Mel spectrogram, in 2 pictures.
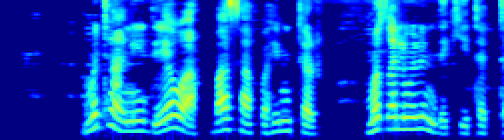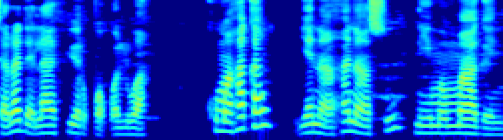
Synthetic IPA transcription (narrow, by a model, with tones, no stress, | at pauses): mʊ˦taː˨neː˦da˨jɐ˦waː˨baː˦sa˨ɸɐ˨ɦɪ˦mtɐ˨r | mɐ˦sʼɐ˦loː˦lɪ˦nda˨kʲʰeː˨tɐ˨tːɐ˨ɽa˦da˨laː˦ɸɪ˦jɐ˨rkʷʼɐ̰˨kʷʼɐ˦lwaː˦ | kʷʊ˦ma˦ɦa˦kɐ˨ŋ | jɐ˦naː˨ha˦naː˨su˦neː˦mɐ˦mːaː˦ɡɐ˨niː˦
